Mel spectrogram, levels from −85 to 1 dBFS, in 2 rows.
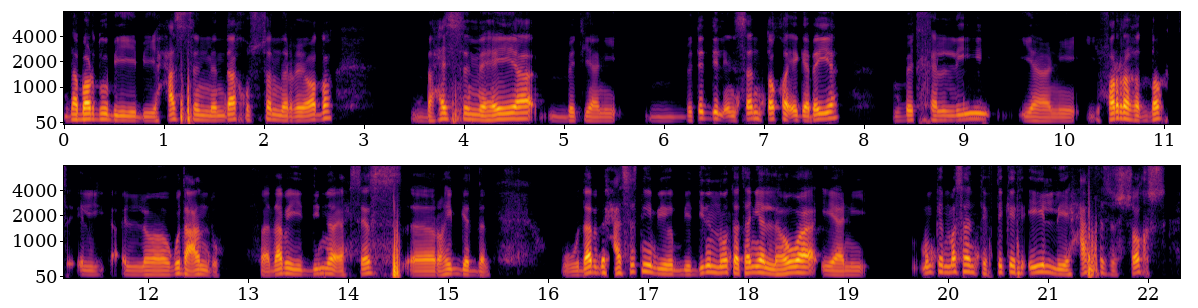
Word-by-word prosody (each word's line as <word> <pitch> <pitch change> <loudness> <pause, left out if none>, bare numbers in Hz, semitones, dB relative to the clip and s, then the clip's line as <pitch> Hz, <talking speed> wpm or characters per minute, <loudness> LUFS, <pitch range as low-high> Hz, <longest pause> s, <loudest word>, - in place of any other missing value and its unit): ده 140 - +1
برضه 145 +1 +6
بي 115 -4 -3
بيحسِّن 105 +6 -2
من 115 -1 -2
ده 140 +2 +4
خصوصًا 135 +2 -6
إن 130 -4 -2
الرياضة 115 +10 +1 0.8
باحس 140 +8 -2
إن 135 -4 0
هي 145 +6 +5 0.2
بت 105 +2 -10
يعني 100 -2 -6 0.7
بتدّي 165 +8 -3
الإنسان 155 +8 -2
طاقة 150 - +2
إيجابية 150 +8 +2 0.5
بتخلّيه 125 +6 -4 0.3
يعني 95 -2 -6
يفرَّغ - - +4
الضغط - - 0 0.2
ال 110 0 -11 0.2
اللي 105 0 -7
موجود 105 +6 0
عنده، 115 -3 +1 0.4
فده 120 - +1
بيدّينا 125 0 -1
إحساس 135 +1 -1
آآ 100 0 +1
رهيب 125 +1 -3
جدًا. 110 -5 -3 0.7
وده 100 +8 +5
ب 155 - +3
بيحسّسني 175 +3 0
بي 125 -4 0
بيدّيني 115 +9 -3
لنقطة 160 0 +3
تانية 155 +3 +4
اللي 125 -4 +1
هو 155 +5 +7
يعني 105 -1 -4 0.5
ممكن 170 +3 -3
مثلًا 175 +2 +3
تفتكر 165 -2 -4
إيه 160 +4 +2
اللي 140 -9 -1
يحفّز 115 - -3
الشخص - - -3
125 Hz, 130 wpm, -23 LUFS, 110-150 Hz, 0.8 s, هو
